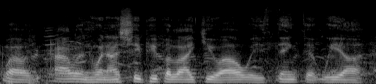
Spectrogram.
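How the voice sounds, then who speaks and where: A man's voice: on the low side, steady tone, normal speed. Older man over a crowd's chatter. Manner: plainspoken and appreciative. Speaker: community guest. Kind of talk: outdoor event interview. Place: outdoors at a city event. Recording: crowd noise behind.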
